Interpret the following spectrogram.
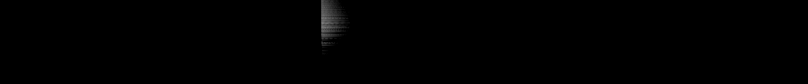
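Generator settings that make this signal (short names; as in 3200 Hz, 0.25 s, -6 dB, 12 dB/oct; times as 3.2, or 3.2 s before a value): open hi-hat length 0.28 s, high-pass 6000 Hz, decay 0.49 s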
